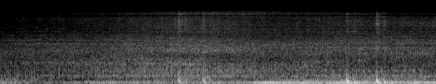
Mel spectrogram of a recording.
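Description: Diesel train pulling in, its engine rumble growing louder about halfway through, with a few short low thumps.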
